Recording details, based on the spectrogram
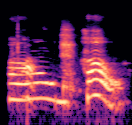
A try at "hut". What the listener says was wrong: Coat, that's not a word. Let's do the short vowel sound.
